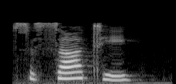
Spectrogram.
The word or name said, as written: sosatie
